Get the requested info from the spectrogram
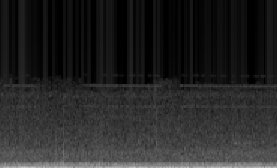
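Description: A steady low rumble with a faint hum.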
